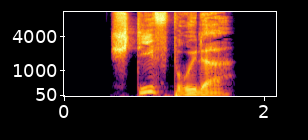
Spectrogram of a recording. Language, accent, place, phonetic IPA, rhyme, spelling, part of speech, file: German, Germany, Berlin, [ˈʃtiːfˌbʁyːdɐ], -iːfbʁyːdɐ, Stiefbrüder, noun, De-Stiefbrüder.ogg
- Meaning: nominative/accusative/genitive plural of Stiefbruder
